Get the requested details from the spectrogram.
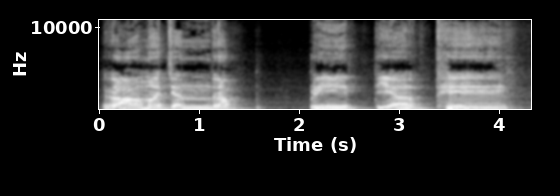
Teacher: ಇಲ್ಲಿ ದ ಮೇಲೆ ಪದ ಆಘಾತ ಯಾಕಂದ್ರೆ ಮುಂದಿನ ಪದ ದೀರ್ಘವಾದ ಪಿ ಮತ್ತು ಪ್ರಿ ಇರುದರಿಂದ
